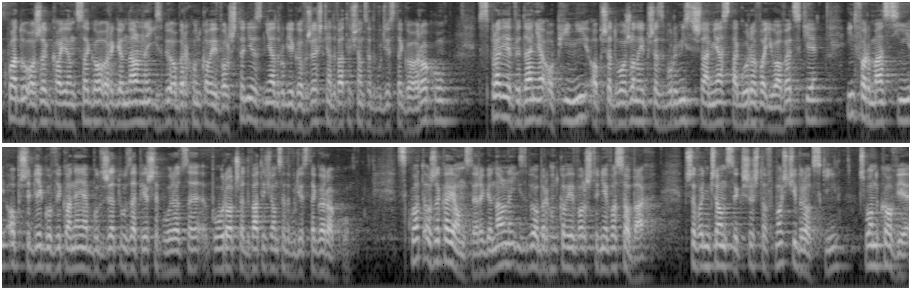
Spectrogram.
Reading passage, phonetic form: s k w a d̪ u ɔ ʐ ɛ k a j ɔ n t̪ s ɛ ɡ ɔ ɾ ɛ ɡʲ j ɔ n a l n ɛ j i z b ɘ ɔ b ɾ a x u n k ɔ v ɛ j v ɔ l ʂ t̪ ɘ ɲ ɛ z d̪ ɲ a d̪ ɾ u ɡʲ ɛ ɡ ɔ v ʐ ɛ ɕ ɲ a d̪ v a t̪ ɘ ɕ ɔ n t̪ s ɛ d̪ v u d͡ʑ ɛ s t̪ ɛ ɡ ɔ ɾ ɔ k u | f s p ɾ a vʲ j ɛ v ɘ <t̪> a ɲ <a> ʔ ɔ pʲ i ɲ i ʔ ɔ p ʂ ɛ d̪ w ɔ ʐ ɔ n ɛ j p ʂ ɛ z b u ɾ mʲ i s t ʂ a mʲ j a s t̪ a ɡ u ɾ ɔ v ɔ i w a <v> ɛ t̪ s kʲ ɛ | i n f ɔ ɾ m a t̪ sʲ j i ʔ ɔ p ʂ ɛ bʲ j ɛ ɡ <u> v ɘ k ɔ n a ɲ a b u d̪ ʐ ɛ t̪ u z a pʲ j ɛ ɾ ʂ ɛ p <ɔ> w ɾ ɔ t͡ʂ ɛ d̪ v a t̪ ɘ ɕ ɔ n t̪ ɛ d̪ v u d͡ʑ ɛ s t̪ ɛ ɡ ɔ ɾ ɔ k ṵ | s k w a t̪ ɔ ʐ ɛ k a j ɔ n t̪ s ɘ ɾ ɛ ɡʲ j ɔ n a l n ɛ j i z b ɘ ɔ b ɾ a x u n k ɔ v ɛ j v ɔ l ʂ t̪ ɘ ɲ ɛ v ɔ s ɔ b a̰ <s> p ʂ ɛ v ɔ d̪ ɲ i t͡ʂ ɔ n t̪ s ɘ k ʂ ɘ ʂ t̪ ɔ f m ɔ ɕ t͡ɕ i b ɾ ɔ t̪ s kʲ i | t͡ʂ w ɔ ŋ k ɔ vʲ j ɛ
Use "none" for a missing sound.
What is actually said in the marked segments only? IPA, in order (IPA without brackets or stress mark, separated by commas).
d̪, a, v, u, u, x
